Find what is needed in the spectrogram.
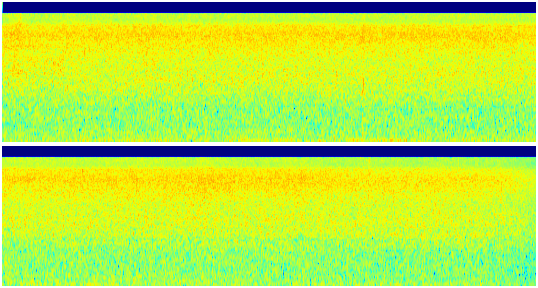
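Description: Fast-flowing floodwater rushing along a flooded street, a steady rushing noise with no break.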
